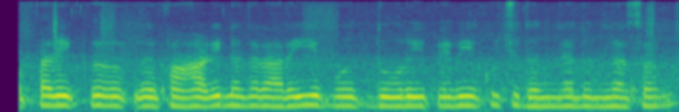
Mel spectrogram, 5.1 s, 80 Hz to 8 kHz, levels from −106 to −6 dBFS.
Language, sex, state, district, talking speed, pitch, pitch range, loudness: Hindi, female, Chhattisgarh, Rajnandgaon, 165 wpm, 195 Hz, 185-200 Hz, -20 LUFS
